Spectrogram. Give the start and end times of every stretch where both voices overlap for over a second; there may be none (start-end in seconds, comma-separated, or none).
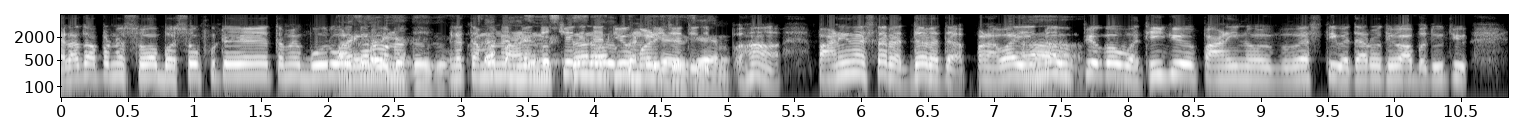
2.1-5.0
